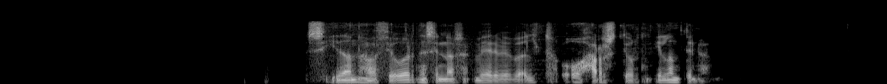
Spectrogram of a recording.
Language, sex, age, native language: Icelandic, male, 40-49, Icelandic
